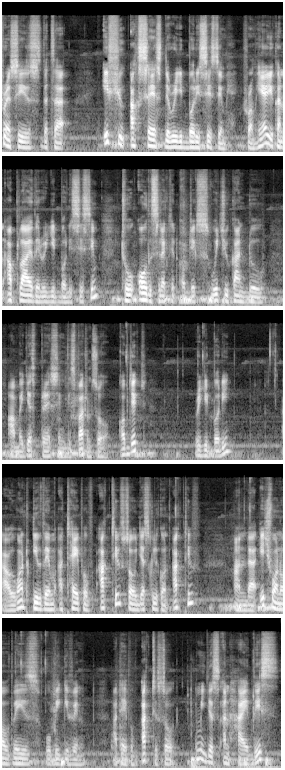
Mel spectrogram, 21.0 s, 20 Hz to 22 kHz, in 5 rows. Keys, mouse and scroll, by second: 10.2 click, 16.3 click, 17.0 click, 17.4 click, 19.7 alt+h, 20.5 alt+a, 20.8 `.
